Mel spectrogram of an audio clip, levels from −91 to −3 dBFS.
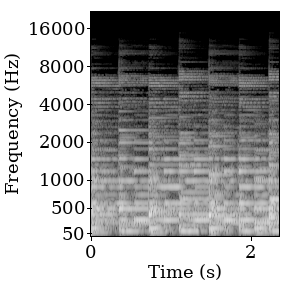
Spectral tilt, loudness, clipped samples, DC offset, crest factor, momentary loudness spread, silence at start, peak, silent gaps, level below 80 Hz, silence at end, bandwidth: -6 dB/octave; -20 LUFS; under 0.1%; under 0.1%; 16 dB; 2 LU; 0 s; -4 dBFS; none; -38 dBFS; 0 s; 12 kHz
